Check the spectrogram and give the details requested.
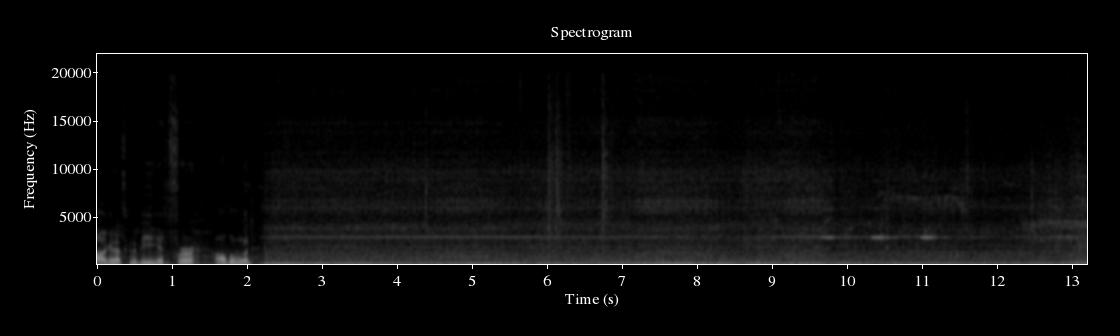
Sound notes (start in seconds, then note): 2.5 fork truck motor humming; 9.9 fork truck beeping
